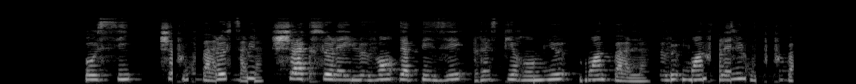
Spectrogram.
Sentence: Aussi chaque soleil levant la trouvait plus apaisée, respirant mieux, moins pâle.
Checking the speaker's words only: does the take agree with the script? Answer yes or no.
no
